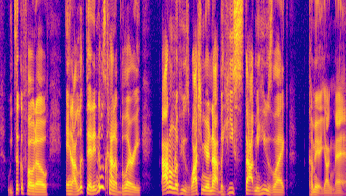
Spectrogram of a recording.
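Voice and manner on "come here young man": voice-of-God delivery. Retelling a photo line moment, imitating Sidney Poitier's voice. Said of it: "you know that voice?".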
